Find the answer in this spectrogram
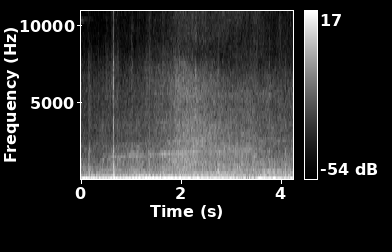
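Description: A motor vehicle engine running close by with a steady low hum over city street traffic noise; the hum cuts off suddenly at the end.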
